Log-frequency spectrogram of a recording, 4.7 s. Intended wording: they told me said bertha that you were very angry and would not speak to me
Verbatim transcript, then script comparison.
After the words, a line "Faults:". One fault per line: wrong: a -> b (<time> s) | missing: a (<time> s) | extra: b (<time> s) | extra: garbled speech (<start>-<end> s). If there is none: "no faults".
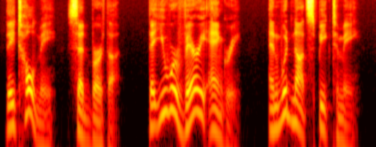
they told me said bertha that you were very angry and would not speak to me
Faults:
no faults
